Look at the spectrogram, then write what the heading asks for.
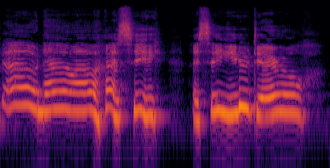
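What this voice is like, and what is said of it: Impression of Lydia. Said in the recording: “that was my impression ... That was really good.”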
